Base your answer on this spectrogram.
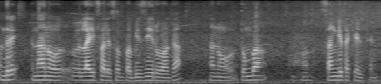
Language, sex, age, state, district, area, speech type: Kannada, male, 30-45, Karnataka, Udupi, rural, spontaneous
